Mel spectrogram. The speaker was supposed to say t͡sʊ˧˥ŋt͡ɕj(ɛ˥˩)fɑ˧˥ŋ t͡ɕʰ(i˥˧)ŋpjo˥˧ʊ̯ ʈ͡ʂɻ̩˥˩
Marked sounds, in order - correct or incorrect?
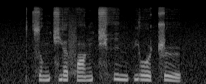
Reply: incorrect: ɛ˧, correct

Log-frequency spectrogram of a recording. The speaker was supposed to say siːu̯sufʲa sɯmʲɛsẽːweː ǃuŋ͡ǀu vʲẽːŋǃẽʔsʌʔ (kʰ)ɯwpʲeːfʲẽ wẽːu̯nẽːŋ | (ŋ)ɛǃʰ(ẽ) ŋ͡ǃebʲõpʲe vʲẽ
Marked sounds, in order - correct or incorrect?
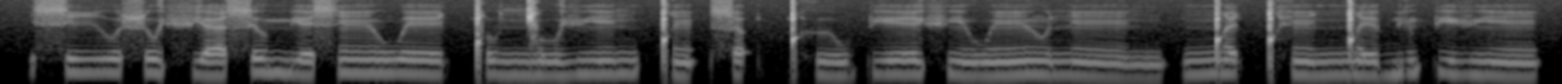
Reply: incorrect: ǃʰ, incorrect: ŋ͡ǃ, correct

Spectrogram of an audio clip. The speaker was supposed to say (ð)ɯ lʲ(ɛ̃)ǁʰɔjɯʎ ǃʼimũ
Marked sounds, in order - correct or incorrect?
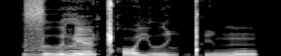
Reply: incorrect: z, correct

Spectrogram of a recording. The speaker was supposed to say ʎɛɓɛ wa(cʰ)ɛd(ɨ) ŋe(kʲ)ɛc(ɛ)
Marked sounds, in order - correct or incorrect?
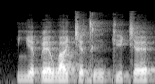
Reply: incorrect: c, correct, correct, correct

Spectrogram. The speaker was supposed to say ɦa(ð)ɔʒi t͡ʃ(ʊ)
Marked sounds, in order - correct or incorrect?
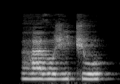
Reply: correct, correct

